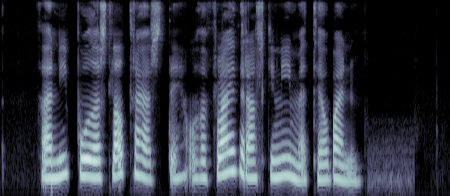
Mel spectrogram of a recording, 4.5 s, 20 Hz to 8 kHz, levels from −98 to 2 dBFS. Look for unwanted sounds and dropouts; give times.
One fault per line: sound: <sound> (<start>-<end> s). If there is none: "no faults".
no faults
